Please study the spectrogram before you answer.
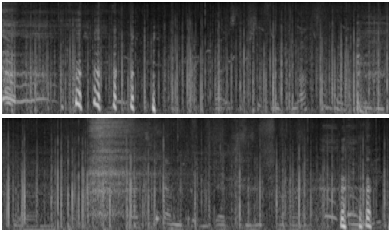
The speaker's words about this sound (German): Nee, total cool, dass es jetzt regnet.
